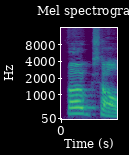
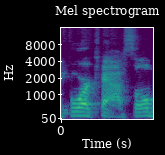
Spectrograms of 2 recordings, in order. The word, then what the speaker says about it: forecastle: and everything they're referring to this but it's pronounced folks hole but I still just say Forecastle but yeah there's all kinds of this weird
